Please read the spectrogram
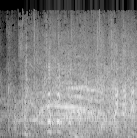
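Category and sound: crowd, audience round of applause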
